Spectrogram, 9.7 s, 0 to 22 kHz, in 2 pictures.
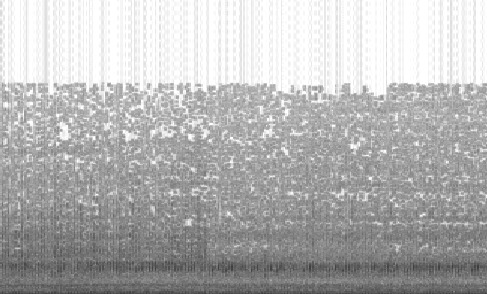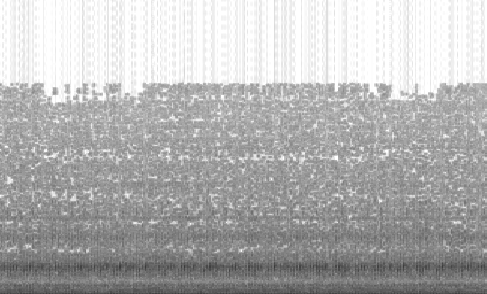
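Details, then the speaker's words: Four-cylinder diesel at idle of about 928 rpm, read by a flywheel-reflector tachometer: steady clatter that shifts slightly in tone as each cylinder is cut; drops are close together and the engine is in good condition, though idle should be about 1,500. "i have i should have increased the engine idle rpm to somewhere around 1 500 for smooth operation but anyways the engine is in good condition"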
